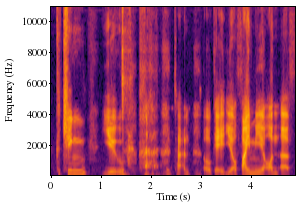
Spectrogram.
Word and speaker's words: Ching Yu Tan: me okay on Facebook my name is Ching Yu tan so that's c-h-i-n-g-y-u-t-a-n and you pronounce it as like kaching you okay your find me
